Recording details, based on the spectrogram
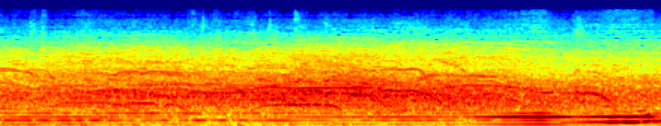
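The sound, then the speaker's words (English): A vast crowd at a school strike for climate rally cheers and whoops as a young woman steps out on stage holding a sign, many voices overlapping in a dense, loud roar with rising and falling shouts, swelling slightly toward the end. “She steps out in front of the vast crowd, holding her original school strike for climate sign.”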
